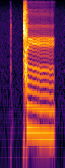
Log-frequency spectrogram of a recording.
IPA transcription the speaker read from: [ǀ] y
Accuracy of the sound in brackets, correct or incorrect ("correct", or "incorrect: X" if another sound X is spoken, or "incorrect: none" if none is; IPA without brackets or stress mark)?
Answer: correct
